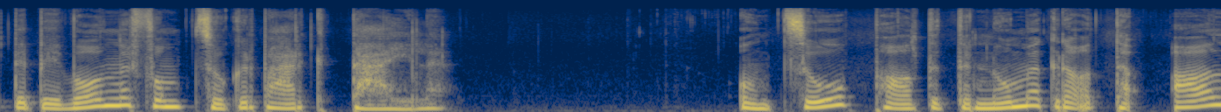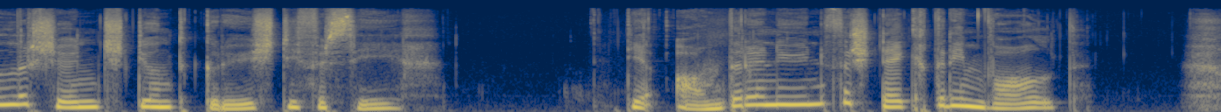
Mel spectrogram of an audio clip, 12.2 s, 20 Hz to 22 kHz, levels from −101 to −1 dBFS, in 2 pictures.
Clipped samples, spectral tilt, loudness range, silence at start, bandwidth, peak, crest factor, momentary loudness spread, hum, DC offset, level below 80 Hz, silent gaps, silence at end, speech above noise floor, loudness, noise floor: under 0.1%; -5 dB/octave; 4 LU; 0.05 s; 16 kHz; -6 dBFS; 16 dB; 9 LU; none; under 0.1%; -52 dBFS; none; 0 s; 51 dB; -21 LUFS; -72 dBFS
